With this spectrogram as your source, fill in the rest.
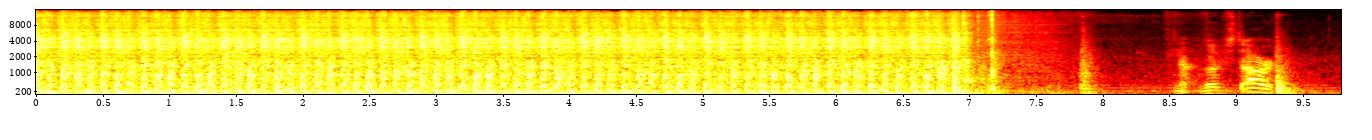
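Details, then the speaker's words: Ford Torino 250 inline six with a freshly rebuilt Carter RBS 1-barrel carb, float bowl earlier filled with carburetor cleaner: starter cranks fast and even about seven seconds but never fires, flooded; spark plugs may be pulled to blow cylinders out. "start yeah she's flooded [Music] she flooded well we could pop the spark plugs out and blow the cylinders out"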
